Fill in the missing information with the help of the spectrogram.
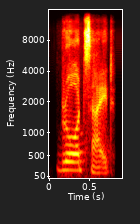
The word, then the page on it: broadside: Indian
